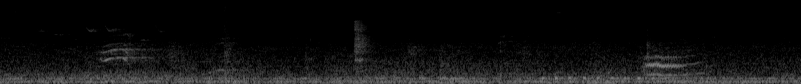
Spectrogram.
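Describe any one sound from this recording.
A kitten meows with short, high cries.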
